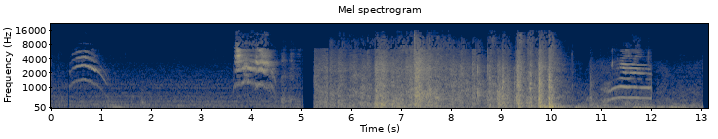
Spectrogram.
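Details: Domestic cat from a funny pet compilation: a short bending meow, a louder meow a few seconds later, then a stretch of loud rustling and clattering noise before a final wavering meow.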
